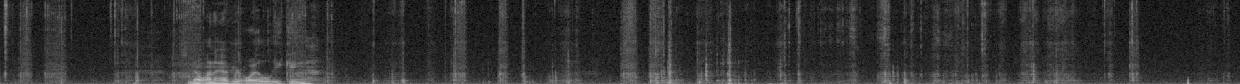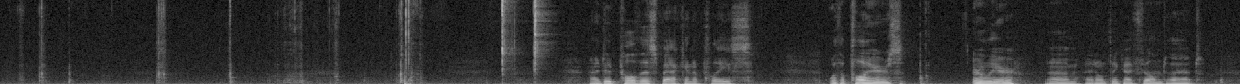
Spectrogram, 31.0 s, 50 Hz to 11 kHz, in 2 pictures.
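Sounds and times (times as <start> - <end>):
tools scraping: 0.0 - 9.2, 9.8 - 14.3, 18.9 - 19.8, 21.8 - 22.5
hand tools clicking and tapping: 21.8 - 22.5.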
